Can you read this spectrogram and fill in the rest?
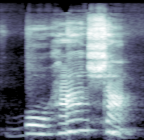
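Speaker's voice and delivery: BORRACHA in three stretched beats, "bor - ra - cha"; dividido em sílabas. Shown as a demonstration. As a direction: say borracha syllable by syllable. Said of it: "uma palavra é maior que a outra". (borracha separada em sílabas, bor... ra... cha)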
